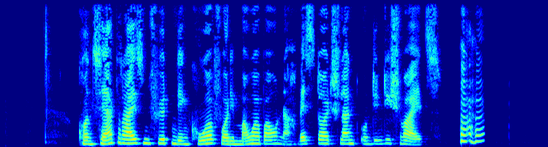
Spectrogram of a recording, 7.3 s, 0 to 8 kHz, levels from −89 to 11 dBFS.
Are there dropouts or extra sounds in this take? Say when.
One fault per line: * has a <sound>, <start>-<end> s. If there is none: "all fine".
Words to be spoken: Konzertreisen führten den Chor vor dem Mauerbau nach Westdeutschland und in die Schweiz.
* has a laugh, 6.1-6.5 s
